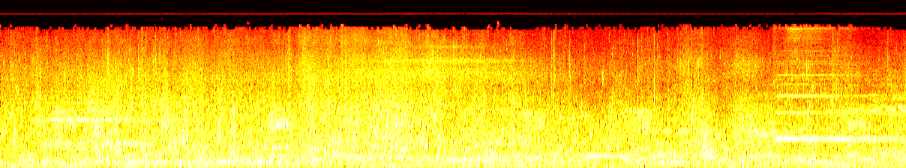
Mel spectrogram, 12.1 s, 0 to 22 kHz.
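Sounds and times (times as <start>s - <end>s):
icy water sloshing and churning: 0.0s - 12.0s.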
